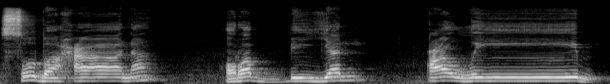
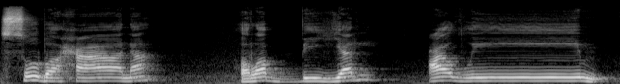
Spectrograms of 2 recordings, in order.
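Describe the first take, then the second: First: Each word is said separately with pauses. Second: Each word is said separately with pauses.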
